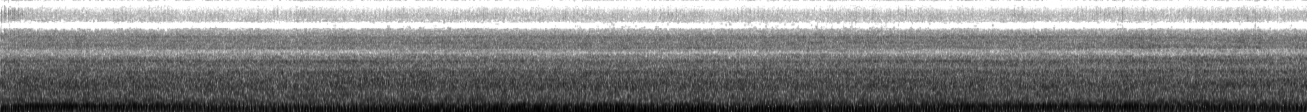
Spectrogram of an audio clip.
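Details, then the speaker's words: Riding lawn mower after the old gas was run down and the tank refilled, now warmed up: steady, even engine drone with no surging. Owner thinks the earlier noise was the gas or a cold engine. Normal running. "I think it was just the gas or it just needed to be warmed up because afterwards it was running fine we did a little Joy rides"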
